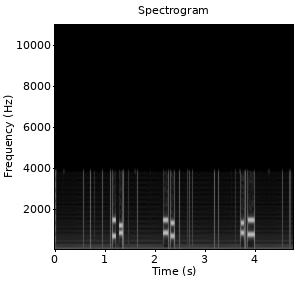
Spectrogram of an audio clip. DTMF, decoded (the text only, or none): 3792 86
